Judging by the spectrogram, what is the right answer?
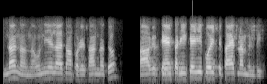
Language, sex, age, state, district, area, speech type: Sindhi, male, 45-60, Uttar Pradesh, Lucknow, rural, conversation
